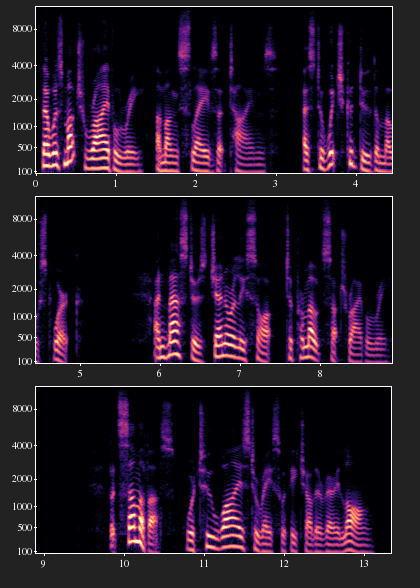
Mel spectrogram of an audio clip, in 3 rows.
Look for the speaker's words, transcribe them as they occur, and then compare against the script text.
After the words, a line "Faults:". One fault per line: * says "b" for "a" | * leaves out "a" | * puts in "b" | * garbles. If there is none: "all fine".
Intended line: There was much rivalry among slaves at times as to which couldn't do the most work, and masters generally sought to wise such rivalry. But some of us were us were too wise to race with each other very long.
There was much rivalry among slaves at times as to which could do the most work, and masters generally sought to promote such rivalry. But some of us were too wise to race with each other very long.
Faults:
* says "could" for "couldn't"
* says "promote" for "wise"
* leaves out "us were"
